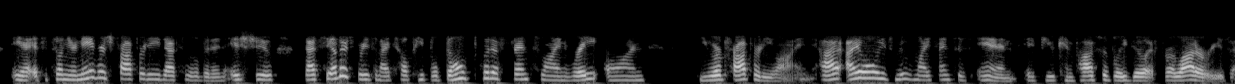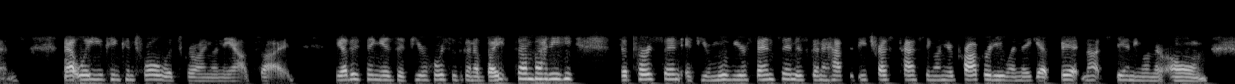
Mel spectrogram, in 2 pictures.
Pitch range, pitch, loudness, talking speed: 195-235 Hz, 210 Hz, -23 LUFS, 240 wpm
